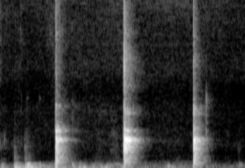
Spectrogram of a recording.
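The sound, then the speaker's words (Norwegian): Three sharp, dry wooden knocks, evenly spaced about two-thirds of a second apart, as two split dry firewood logs, stored indoors for two seasons, are struck together, with faint low murmuring in the background. “Jeg har med to vedkubber som har ligget ja, inn til meg da, Jeg kjenner min innendørs i to sesonger nå, så vi kan jo høre eh, lyden av tørr ved.”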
